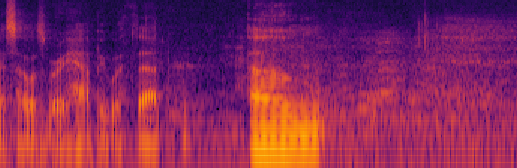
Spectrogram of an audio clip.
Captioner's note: laughter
